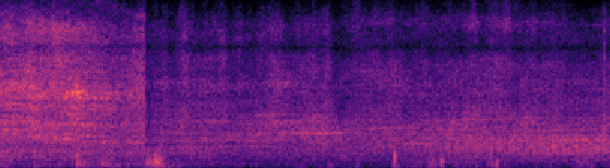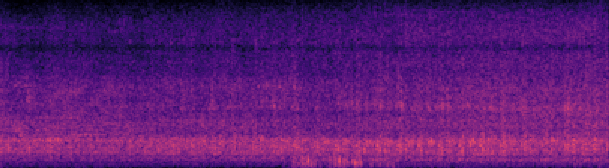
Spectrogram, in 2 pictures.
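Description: A truck engine rumbles as it pulls around a bend and approaches.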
